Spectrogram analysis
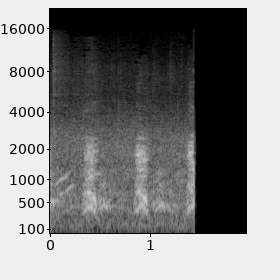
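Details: Barking German Shepherd, Zeh Amica der dunkle Schatten, during World Championship agility: three loud, short barks about half a second apart over a murmuring background, ending abruptly in silence.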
